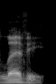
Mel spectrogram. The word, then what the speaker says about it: Levy: Well, let me tell you, I pronounce it Levy.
